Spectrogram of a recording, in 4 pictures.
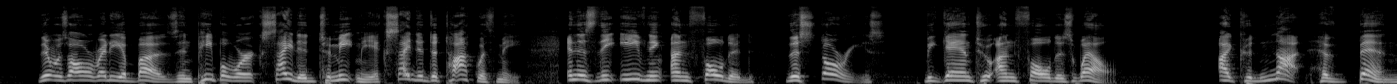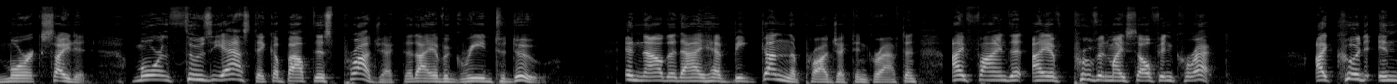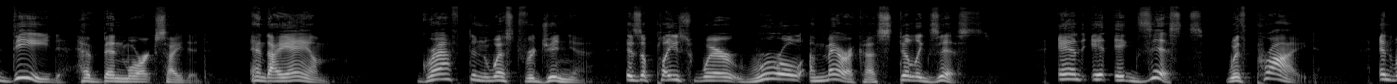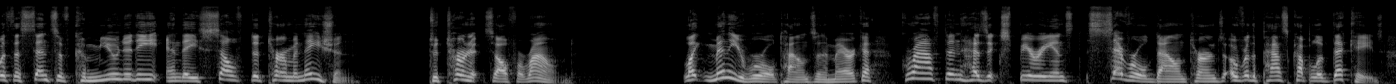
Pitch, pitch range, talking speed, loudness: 175 Hz, 135-205 Hz, 130 wpm, -25 LUFS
